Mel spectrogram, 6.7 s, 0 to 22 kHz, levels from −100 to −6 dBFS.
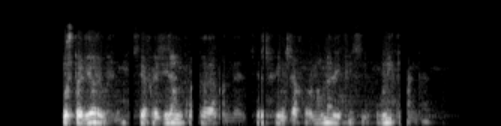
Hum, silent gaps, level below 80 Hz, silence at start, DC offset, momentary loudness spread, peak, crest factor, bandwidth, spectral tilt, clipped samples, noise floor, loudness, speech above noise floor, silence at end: none; none; -72 dBFS; 0.85 s; under 0.1%; 18 LU; -8 dBFS; 22 dB; 7.4 kHz; -10 dB/octave; under 0.1%; under -90 dBFS; -27 LUFS; over 63 dB; 1.45 s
